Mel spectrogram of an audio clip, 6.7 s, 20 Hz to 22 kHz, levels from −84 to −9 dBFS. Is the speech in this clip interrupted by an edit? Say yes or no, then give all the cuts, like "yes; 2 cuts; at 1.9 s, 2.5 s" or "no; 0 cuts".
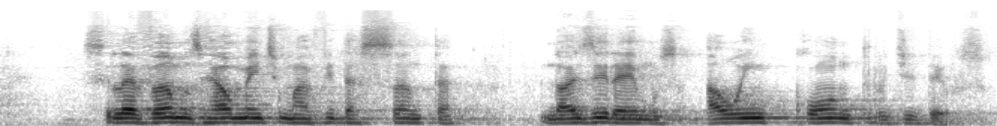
no; 0 cuts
